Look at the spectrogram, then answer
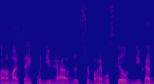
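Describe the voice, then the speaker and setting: Speaking at a fairly quick pace with an American accent, a man uses an ordinary speaking voice at medium pitch, with a dry, close sound and no echo. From US, mixed (north, south, west). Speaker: live-stream show host. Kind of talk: casual chat. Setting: live stream.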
